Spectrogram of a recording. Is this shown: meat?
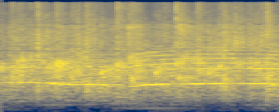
no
